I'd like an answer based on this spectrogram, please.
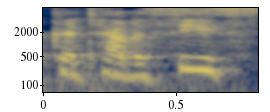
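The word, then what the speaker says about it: Katabasis: And her newest book that is coming out soon is called Catabases or Katavis as I've heard her pronounce it.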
